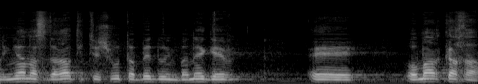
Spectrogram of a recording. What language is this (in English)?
Hebrew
